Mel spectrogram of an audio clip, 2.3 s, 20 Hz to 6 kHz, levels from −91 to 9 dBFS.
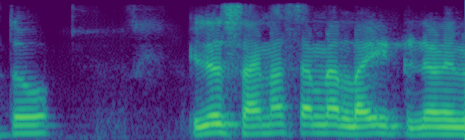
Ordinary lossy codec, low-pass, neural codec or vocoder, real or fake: none; 5.4 kHz; codec, 16 kHz, 1 kbps, X-Codec, HuBERT features, trained on balanced general audio; fake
